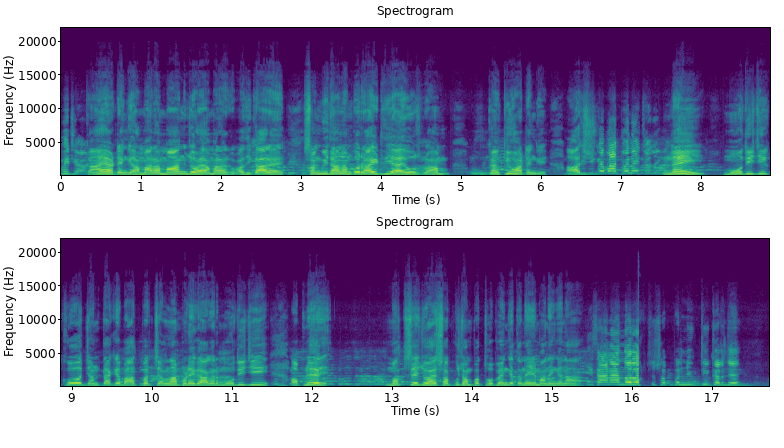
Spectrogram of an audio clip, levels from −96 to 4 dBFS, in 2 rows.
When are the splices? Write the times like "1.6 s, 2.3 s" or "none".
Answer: 16.1 s

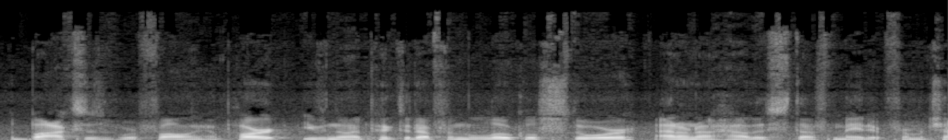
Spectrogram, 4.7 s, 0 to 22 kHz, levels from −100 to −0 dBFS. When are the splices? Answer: 3.2 s

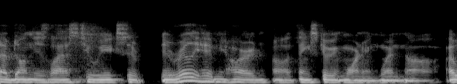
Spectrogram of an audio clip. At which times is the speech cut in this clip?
none

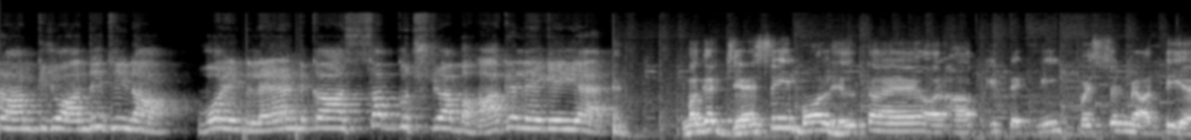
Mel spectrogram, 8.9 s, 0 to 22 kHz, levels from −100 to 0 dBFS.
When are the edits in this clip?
4.7 s

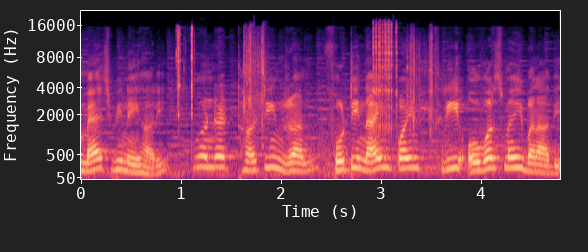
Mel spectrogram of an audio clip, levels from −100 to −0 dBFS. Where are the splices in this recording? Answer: 1.2 s

